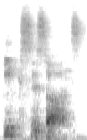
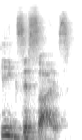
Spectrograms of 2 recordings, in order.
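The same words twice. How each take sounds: First: The x is voiceless, sounding like eks. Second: The x is voiced, sounding like egz. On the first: The speaker calls it right. "It's exercise. X" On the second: The speaker calls it wrong. "this word is not exercise"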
